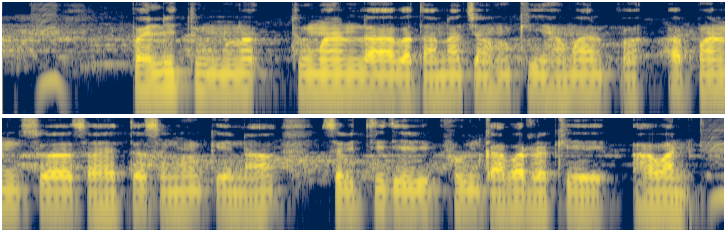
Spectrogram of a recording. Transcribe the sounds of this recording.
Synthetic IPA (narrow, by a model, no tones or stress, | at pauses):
pəɦli | t̪umalabət̪anat͡ɕaɦũkiɦəma | apənsʋəsaɦajt̪jasənukena | səʋit̪ːid̪eʋiːfʰuːlkabəɾːəkʰe | ɦəʋan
